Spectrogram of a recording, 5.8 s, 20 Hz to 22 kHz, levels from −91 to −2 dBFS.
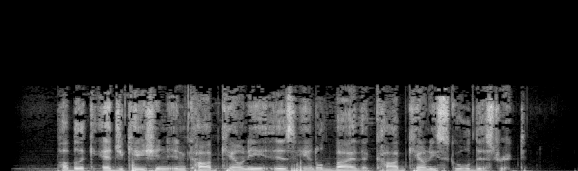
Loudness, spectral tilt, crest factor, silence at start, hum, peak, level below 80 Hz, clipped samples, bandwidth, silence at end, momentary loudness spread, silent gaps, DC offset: -19 LUFS; -3.5 dB/octave; 22 dB; 0.55 s; none; 0 dBFS; -34 dBFS; under 0.1%; 11.5 kHz; 0.5 s; 7 LU; none; under 0.1%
